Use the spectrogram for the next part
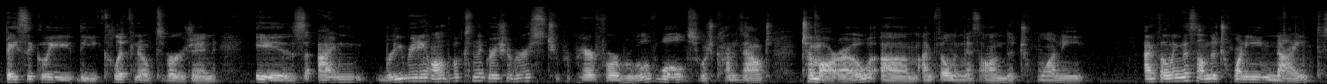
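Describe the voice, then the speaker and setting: A man's voice: fairly low pitch, animated, moderate pace. A teenage boy with a stuffy nose from a cold, chatting casually to camera about his reading plans with many fillers. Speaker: book vlogger.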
